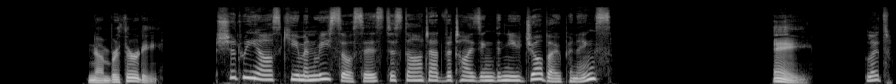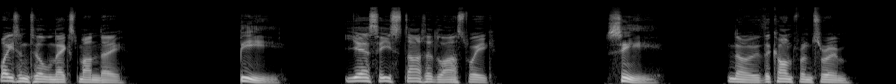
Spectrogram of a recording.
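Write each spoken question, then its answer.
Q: Should we ask Human Resources to start advertising the new job openings?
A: A: Let's wait until next Monday.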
